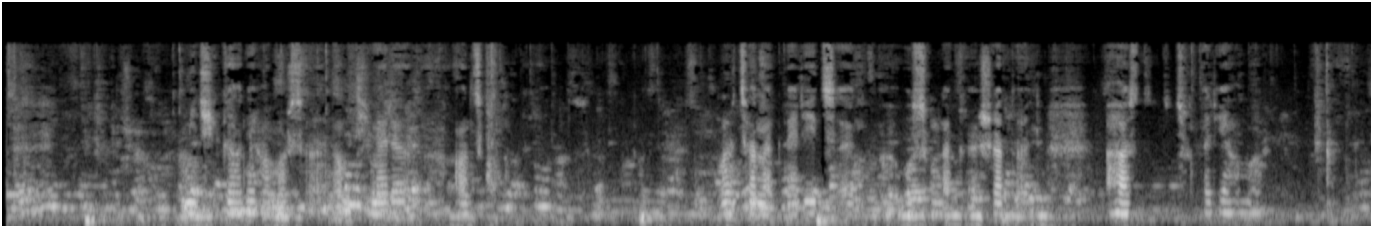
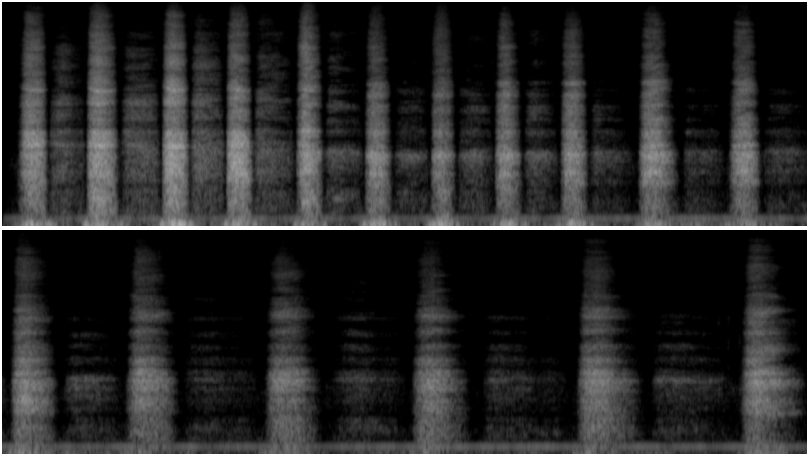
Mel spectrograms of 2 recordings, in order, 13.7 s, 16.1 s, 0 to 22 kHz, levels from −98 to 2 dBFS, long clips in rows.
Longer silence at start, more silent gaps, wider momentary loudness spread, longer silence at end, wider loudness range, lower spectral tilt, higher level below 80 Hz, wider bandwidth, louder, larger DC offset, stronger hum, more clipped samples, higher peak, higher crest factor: about the same, 0.05 s vs 0.15 s; neither; second, 15 LU vs 21 LU; second, 0 s vs 0.15 s; second, 5 LU vs 14 LU; first, -5.5 dB/octave vs -1.5 dB/octave; first, -42 dBFS vs -56 dBFS; second, 11.5 kHz vs over 20 kHz; first, -26 LUFS vs -40 LUFS; neither; neither; neither; first, -2 dBFS vs -18 dBFS; about the same, 24 dB vs 24 dB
